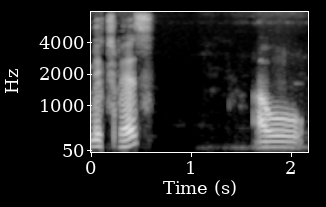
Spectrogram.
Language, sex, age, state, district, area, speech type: Odia, male, 30-45, Odisha, Kendrapara, urban, spontaneous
